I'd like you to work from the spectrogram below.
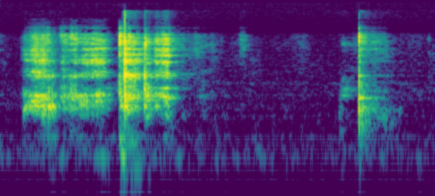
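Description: Metal utensil scraping and clanking against a pan while bacon is stirred into pasta carbonara at home: two bursts of scraping and a sharp knock, then a pause and one more clack.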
